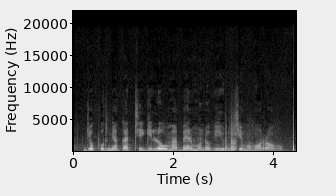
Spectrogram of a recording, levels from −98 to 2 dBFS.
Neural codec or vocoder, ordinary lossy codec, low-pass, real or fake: codec, 44.1 kHz, 7.8 kbps, Pupu-Codec; none; 19.8 kHz; fake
